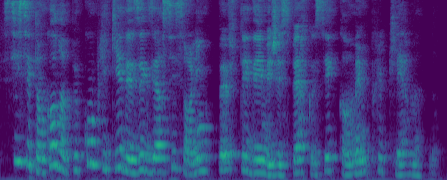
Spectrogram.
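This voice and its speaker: A woman teacher patiently explaining a grammar lesson to young children, gentle and encouraging, spelling out letters one by one. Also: medium pitch, very animated, fairly quick, gravelly, roomy sound, far from the mic.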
